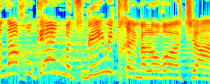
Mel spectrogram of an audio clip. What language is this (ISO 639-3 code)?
heb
